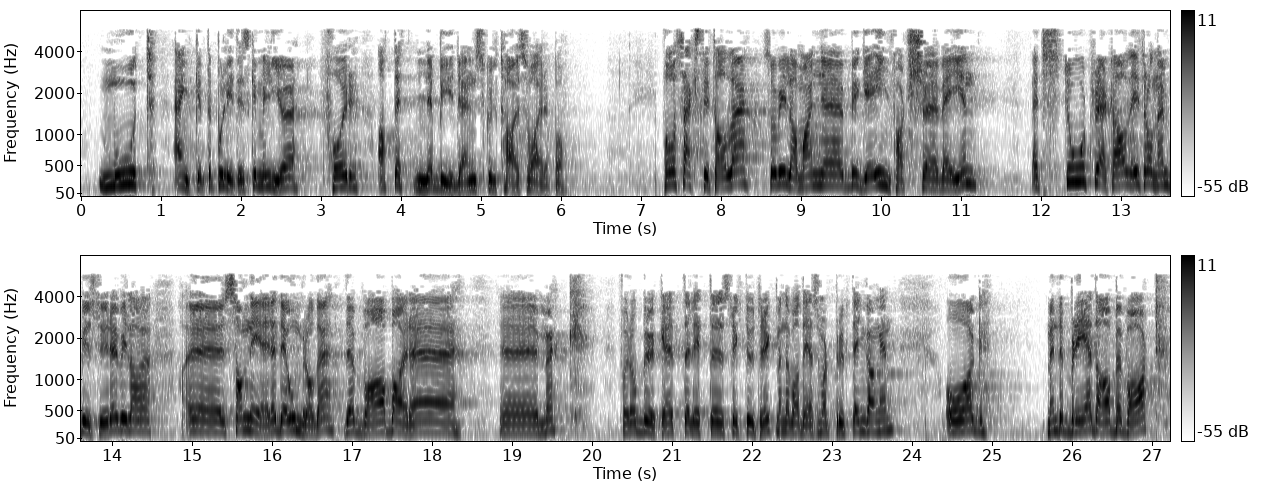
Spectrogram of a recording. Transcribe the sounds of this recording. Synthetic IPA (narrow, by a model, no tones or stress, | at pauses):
muːt̪ | ʔɛŋkəlt̪əpʊliːt̪ɪskəmɪljøːfɔɾʔɑt̪̚d̪ɛnəbyːd̪eːln̩skʉlət̪ʰɑ̰ːsʋɑːɾəpɔ | pʰɔsɛkst̪ɪt̪ʰɑlːəsɔʋɪlːəmɑnbʏɡːəɪnfɑʈʂʋæɪən | ʔɛt̪st̪uːʈfleːʈɑlɪt̪ʰɾɔnːənbyːst̪yːɾəʋɪlː | sɑneːɾəd̪ɛʊmɾoːd̪əd̪ɛʋɑɾbɑːɾə | mœkː | fɔɾɔbɾʉːkəɛt̪lɪt̪ːst̪ʏkt̪əʉːt̪ʰɾʏkːmɛnd̪ɛʋɑɖɛsɔmʋɑʈ̚bɾʉk̚t̪̚d̪ɛnɡɑŋːənʔɔɡ | mɛnd̪ɛblɛd̪ɑbəʋɑːʈ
